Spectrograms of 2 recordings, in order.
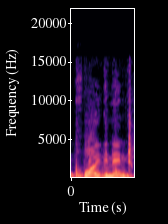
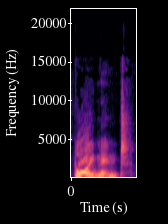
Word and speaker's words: poignant: बेटा एन यहां साइलेंट है, poignant मत बोलना, इट्स poignant।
